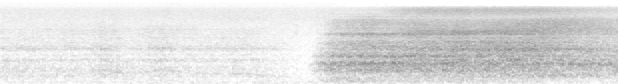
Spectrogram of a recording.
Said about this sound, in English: And then, and even for, for people that, that are listening right now, take a breath.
